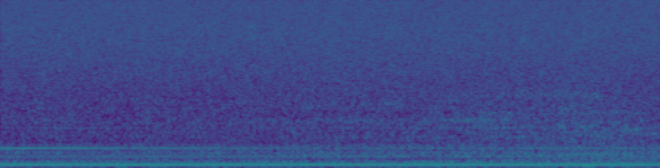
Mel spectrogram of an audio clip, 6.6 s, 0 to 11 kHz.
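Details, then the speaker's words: 2021 RAV4 Prime SE in EV mode, cabin heat on Auto with AC off at about 47 degrees: a low, steady, even heat pump compressor hum with no honking noise, which is normal. "no it's fine I can hear it humming it won't make the noise anymore guys what the heck"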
